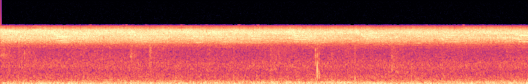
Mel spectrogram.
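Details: Cicadas in a continuous, dense, high-pitched buzzing drone that holds steady throughout with no breaks, a few faint clicks beneath.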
